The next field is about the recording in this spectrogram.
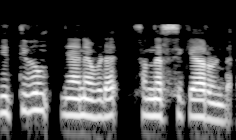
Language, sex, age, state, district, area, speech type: Malayalam, female, 45-60, Kerala, Pathanamthitta, rural, spontaneous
